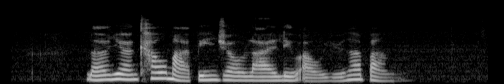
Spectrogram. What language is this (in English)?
Cantonese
